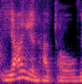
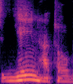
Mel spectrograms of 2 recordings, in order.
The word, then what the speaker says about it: Yain HaTov: It's often mispronounced as, I don't know if you're seeing it correctly, I'm seeing it reversed, but it's not Yayin HaTov, it's Yain HaTov.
